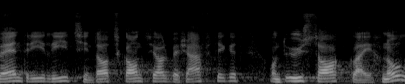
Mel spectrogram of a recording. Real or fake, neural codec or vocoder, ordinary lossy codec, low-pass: real; none; none; none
